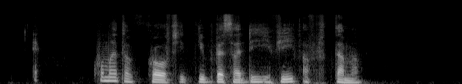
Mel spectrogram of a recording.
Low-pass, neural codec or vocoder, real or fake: 10.8 kHz; codec, 16 kHz in and 24 kHz out, 0.6 kbps, FocalCodec, streaming, 4096 codes; fake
